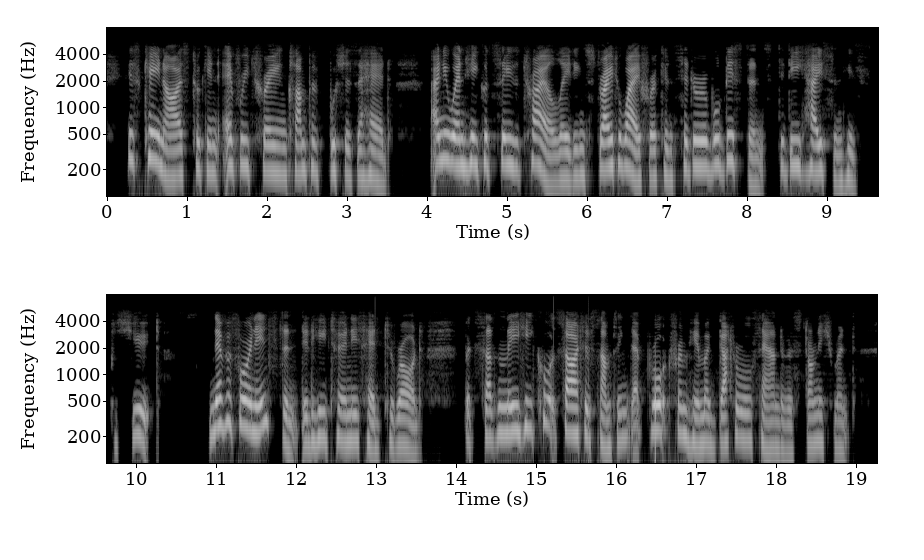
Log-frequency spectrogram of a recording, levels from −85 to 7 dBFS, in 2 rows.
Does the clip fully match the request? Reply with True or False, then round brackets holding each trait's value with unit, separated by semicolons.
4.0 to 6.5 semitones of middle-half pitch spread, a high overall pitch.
True (5.0 semitones; 195 Hz)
